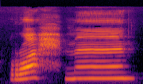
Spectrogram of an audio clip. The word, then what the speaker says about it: رحمن: There is fatha on ra, so we are going to read it heavily. Rahman, like this. And then make sure that you pronounce the ha properly. And there is sukoon on the ha, so we are going to read it together with the previous word.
